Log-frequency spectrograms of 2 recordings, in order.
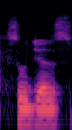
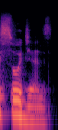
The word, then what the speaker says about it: soldiers: You say soldiers? – Yes, soldiers. Wait, how do you say it? – Soldiers. – Soldiers. – Yeah. – Did I say soldiers? – Yeah, you say soldiers. You missed the L.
